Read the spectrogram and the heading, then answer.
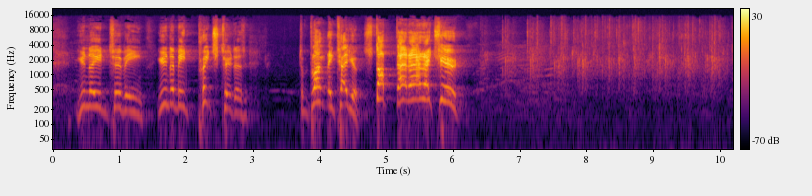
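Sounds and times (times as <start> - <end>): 
speech: 0.4 - 3.1, 3.7 - 6.2
audience clapping: 6.7 - 10.2.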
